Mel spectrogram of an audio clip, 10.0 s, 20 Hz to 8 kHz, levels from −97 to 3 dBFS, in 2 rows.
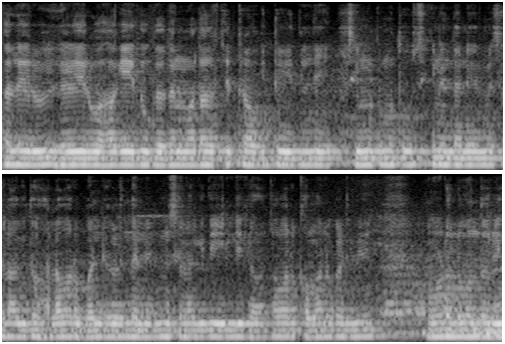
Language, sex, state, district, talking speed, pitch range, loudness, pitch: Kannada, male, Karnataka, Bijapur, 120 wpm, 115-120 Hz, -20 LUFS, 120 Hz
